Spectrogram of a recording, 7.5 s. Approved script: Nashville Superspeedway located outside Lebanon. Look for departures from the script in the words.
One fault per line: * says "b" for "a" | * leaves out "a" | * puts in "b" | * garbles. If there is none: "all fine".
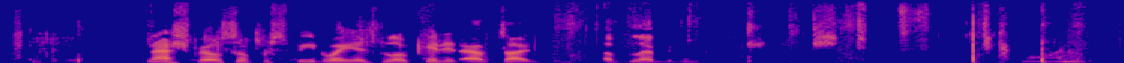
* puts in "is"
* puts in "of"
